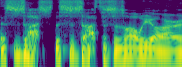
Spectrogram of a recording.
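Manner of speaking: mock-loopy dazed voice. Retelling a film character's scene, imitating a loopy man. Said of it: "he's like a little loopy".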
